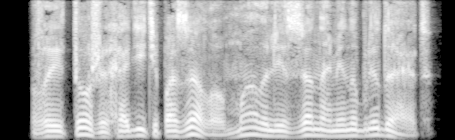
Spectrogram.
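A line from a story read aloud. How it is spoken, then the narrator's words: Quiet. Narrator (Russian): тихо произнес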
